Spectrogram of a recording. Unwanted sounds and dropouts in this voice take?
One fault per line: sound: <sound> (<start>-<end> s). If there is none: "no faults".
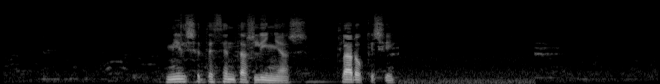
no faults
